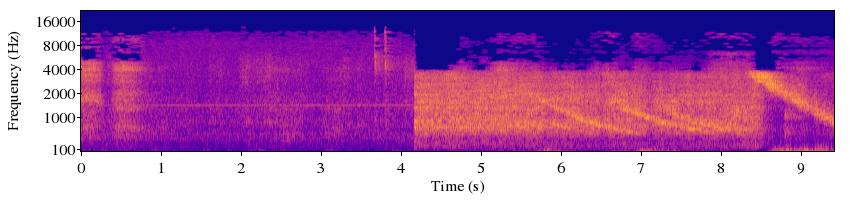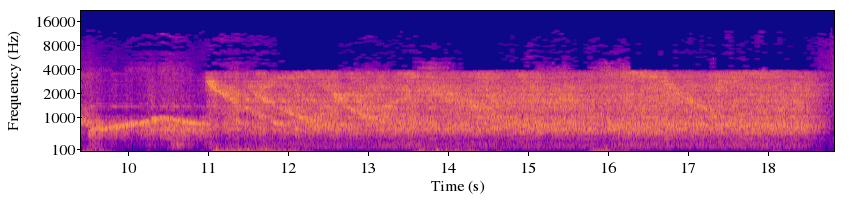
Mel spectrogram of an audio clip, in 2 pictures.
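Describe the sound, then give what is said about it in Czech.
Very low frequency electromagnetic radio waves played from a computer as sound: a dense crackling hiss with repeated gliding whistles, including one loud, long falling tone midway and many fainter chirping sweeps, preceded by quieter static. “Prosím, připomínám, že je to elektromagnetická vlna, to, že to slyšíme ušima, je jenom tím, že má tak nízkou frekvenci, že když to pustím z počítače, tak si to můžeme poslouchat ušima, ale je to elektromagnetická vlna.”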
